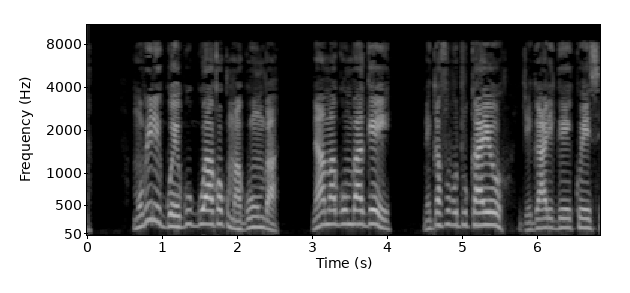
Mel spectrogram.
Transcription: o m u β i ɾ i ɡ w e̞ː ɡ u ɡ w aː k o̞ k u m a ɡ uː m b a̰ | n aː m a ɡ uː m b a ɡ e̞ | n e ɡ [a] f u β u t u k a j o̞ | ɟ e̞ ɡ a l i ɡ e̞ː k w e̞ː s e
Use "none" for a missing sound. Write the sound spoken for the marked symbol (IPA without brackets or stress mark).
a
